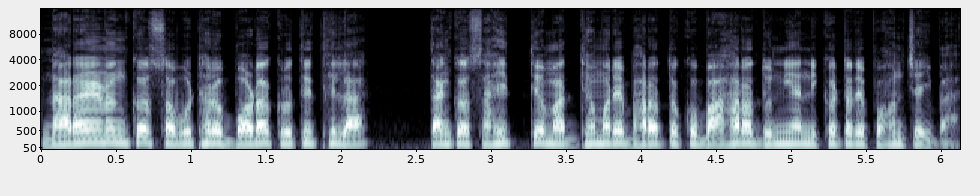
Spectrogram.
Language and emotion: Odia, neutral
